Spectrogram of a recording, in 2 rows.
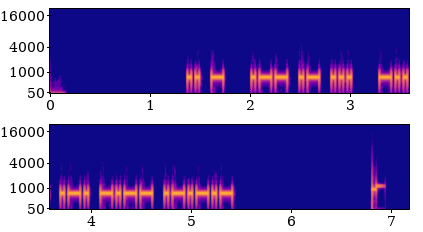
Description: Morse code, heard as a keyed tone, about 30 wpm, 700 Hz. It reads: IT WAS DRY.
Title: Sentences from Top 1000 Words - Review Part 3 - 30wpm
